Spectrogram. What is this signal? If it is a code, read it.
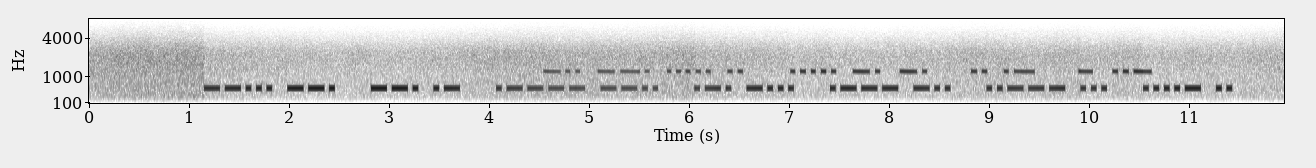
Morse code, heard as two keyed tones, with radio static. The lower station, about 23 wpm, 610 Hz: 7G GA 1Z RB JD 2S 4I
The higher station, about 24 wpm, 1200 Hz: DG5I 5NN IA TU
